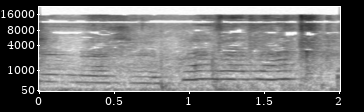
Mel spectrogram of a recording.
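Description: A young child singing wordlessly in a high voice, holding and sliding between notes, with a couple of faint low knocks underneath.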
